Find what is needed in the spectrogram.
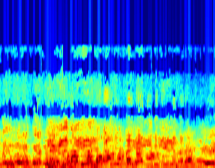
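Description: Several children's voices talking and calling out excitedly at once, high-pitched and overlapping.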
